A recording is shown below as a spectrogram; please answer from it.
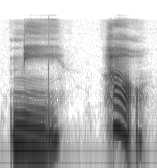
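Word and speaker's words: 你好: Both of these words are actually the third tone. The third tone is the bouncy one, right? Your voice goes down and then back up.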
